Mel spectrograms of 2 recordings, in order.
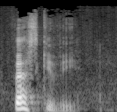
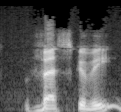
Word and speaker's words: Vescovi: pronounce it, then you can say Vescovi.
